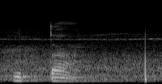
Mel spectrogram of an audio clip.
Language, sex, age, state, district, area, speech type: Maithili, male, 45-60, Bihar, Sitamarhi, rural, read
